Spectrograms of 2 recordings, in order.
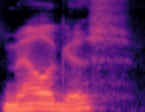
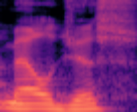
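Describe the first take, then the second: First: The g is a hard g sound. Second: The g is soft, like a j sound. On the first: The speaker calls it right. "It's Melgus" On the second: The speaker calls it wrong. "It's not Melgus like a J"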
